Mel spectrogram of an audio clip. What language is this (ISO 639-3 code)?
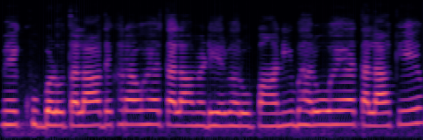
bns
